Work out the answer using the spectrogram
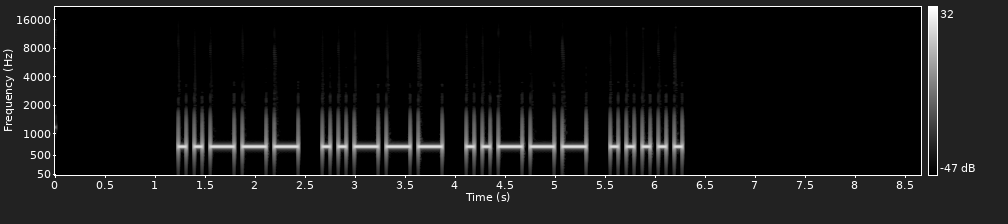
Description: Morse code, heard as a keyed tone, about 15 wpm, 700 Hz. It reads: 2225
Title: Common Cut Numbers - 4-Digit 15wpm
